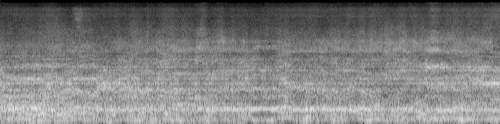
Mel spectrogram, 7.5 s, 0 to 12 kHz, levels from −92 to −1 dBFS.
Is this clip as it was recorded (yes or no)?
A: no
